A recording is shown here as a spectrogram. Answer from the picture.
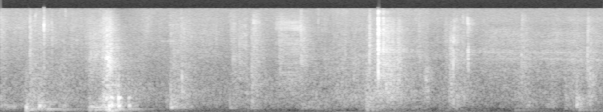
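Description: People walking into a room: scattered footsteps, soft knocks and rustles, with the loudest knock about a second in.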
